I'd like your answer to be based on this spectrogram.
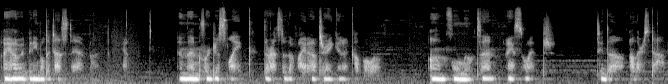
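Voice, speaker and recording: A woman giving soft-spoken ASMR commentary over gameplay in a breathy, hushed whisper, unhurried. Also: fairly high pitch. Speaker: ASMR video creator narrating her gameplay.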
